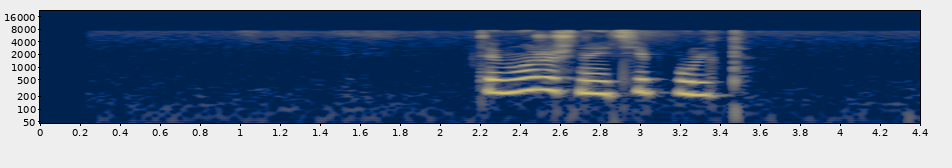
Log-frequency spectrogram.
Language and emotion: Russian, neutral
